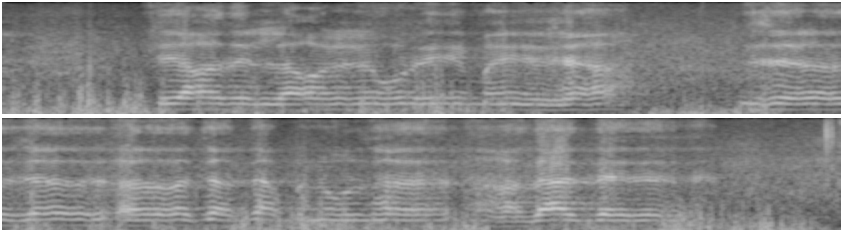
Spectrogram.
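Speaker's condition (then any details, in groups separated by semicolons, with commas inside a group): Difficulty speaking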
